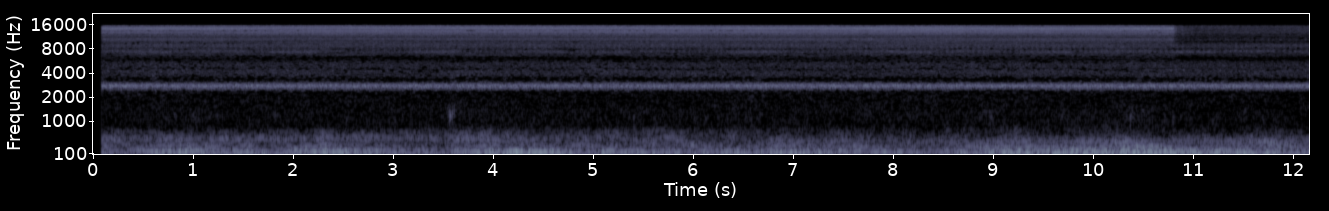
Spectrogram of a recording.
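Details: Grass insects singing in a steady, unbroken high-pitched whine, with a fainter shrill layer above it, over a broad low rumble of background noise.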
